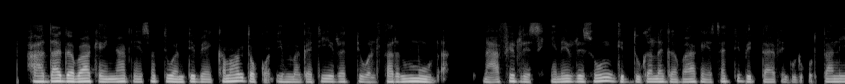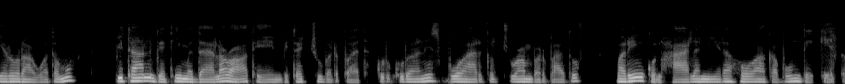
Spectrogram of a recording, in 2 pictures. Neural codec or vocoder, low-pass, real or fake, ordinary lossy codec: codec, 16 kHz, 2 kbps, X-Codec, HuBERT features, trained on LibriSpeech; 7.2 kHz; fake; MP3, 96 kbps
